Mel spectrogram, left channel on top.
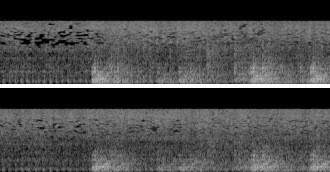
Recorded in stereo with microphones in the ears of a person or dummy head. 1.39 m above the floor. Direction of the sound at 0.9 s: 30° left (ahead or behind).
